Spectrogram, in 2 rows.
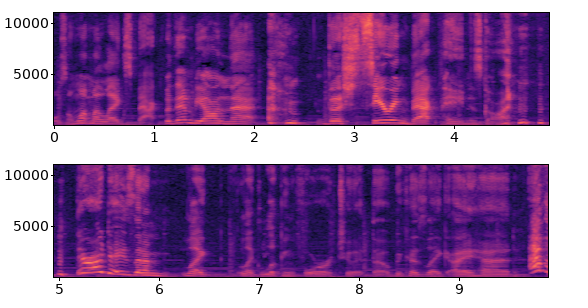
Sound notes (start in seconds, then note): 4.5 laughs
